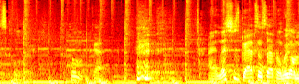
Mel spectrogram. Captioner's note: laughing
